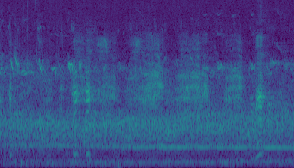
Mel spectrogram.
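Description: Ducks and small ducklings quacking in a grassy yard, a steady mix of soft, overlapping calls and chirps at moderate distance with a few louder quacks.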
